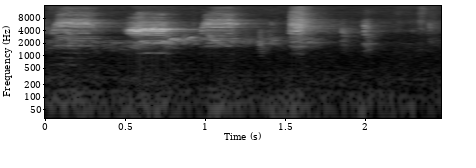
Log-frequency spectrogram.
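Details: Young wild-born white-rumped shama singing loud, rich whistled phrases, with a sustained clear note followed by quick rising and falling chirps that fade into softer twitters.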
